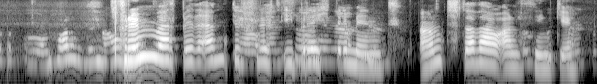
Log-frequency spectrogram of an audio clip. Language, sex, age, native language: Icelandic, female, 14, Icelandic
